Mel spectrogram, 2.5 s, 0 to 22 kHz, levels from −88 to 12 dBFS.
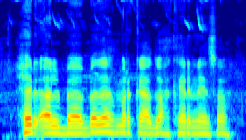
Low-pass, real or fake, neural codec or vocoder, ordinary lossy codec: none; real; none; none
